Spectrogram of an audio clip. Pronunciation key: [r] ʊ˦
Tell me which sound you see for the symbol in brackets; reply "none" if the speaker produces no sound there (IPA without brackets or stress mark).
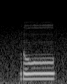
ɾ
